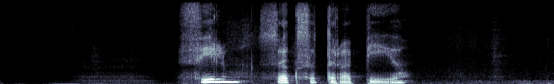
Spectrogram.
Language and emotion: Russian, sad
